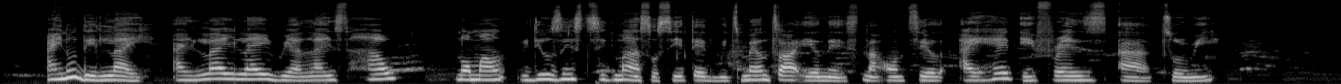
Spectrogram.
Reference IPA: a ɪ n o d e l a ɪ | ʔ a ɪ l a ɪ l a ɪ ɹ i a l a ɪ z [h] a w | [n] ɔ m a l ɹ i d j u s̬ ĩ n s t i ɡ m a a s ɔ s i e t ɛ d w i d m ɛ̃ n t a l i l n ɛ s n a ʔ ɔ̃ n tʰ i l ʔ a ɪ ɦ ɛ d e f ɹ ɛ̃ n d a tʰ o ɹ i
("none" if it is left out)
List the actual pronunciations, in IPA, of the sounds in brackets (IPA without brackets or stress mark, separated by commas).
h, n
